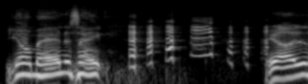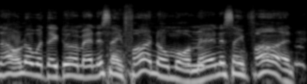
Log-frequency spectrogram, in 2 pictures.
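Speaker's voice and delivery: very high pitch swooping up and down, griping. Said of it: "that was the worst D M X impression ever".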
